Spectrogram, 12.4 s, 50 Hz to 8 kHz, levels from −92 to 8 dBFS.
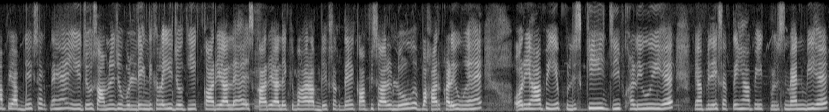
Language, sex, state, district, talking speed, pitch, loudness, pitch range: Hindi, female, Maharashtra, Aurangabad, 260 wpm, 295 Hz, -19 LUFS, 280-310 Hz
